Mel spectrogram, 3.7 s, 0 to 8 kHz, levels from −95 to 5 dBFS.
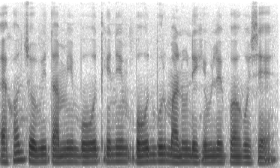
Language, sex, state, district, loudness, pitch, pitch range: Assamese, male, Assam, Kamrup Metropolitan, -18 LUFS, 115 Hz, 110-120 Hz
